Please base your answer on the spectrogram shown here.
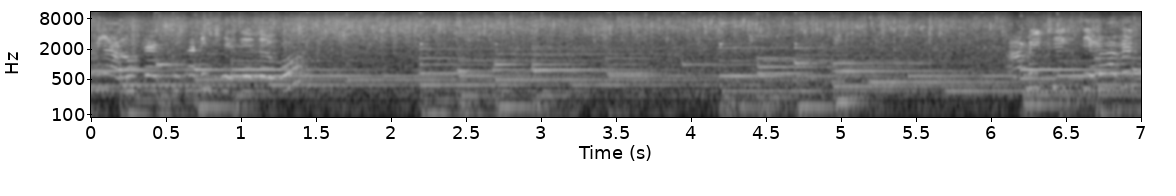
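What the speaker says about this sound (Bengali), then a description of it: "দেখুন এটা অল্প একটু নুন দিয়ে আমি আলুটা একটুখানি ভেজে নেব।" Potatoes frying in oil with a little salt in a pan, a steady hiss of sizzling beneath prominent background music.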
